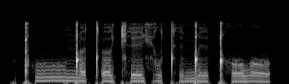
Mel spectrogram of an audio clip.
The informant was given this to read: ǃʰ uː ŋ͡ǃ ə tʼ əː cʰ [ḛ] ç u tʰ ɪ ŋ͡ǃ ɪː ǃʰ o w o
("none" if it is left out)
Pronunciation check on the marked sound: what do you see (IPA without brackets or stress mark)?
e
